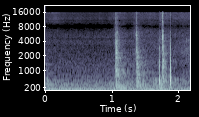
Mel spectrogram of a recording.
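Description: An elevator hall call button clicks as it is pressed, then a few short sharp clicks and taps follow about a second in. The loudest three come close together near the end, over a low steady rumble.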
